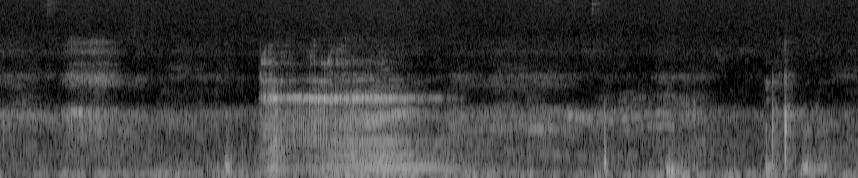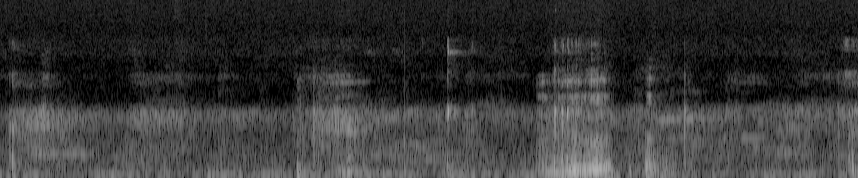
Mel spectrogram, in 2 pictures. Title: Stomach noises while burping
